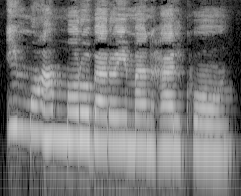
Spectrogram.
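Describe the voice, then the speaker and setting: A woman's voice: high-pitched, expressive, a little mellow. A woman reading an audiobook voices a grieving young male shepherd, who calls out and pleads earnestly. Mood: pleading. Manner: pleading, calling out, raised and earnest.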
